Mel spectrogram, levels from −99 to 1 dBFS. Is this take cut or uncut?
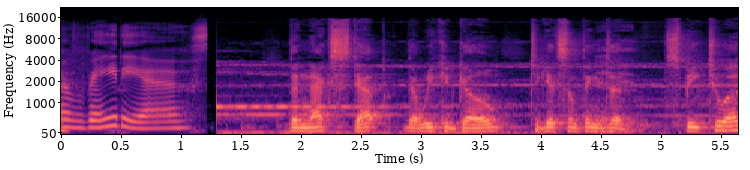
cut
